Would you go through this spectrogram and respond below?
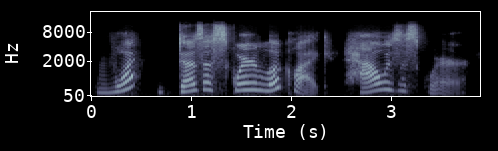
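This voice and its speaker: A woman presents as a teacher trainer with a bright, expressive voice on the high side. She explains in an instructional way and often puts questions as one would to young children. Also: takes it slowly, dry recording.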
